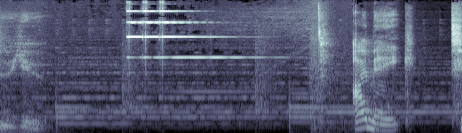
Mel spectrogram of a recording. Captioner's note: bell ding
